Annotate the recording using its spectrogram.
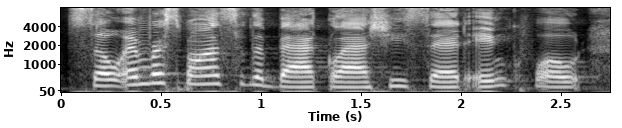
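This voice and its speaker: Smooth-voiced chatty woman radio host. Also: medium pitch, expressive, moderate pace. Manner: chatty, opinionated, frequent self-corrections and stumbles. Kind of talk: casual entertainment news commentary.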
